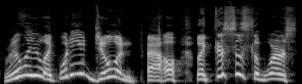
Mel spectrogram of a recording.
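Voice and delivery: high, mocking disbelief; incredulous scoff. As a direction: sneer at them from the crowd. The other people scoff.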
